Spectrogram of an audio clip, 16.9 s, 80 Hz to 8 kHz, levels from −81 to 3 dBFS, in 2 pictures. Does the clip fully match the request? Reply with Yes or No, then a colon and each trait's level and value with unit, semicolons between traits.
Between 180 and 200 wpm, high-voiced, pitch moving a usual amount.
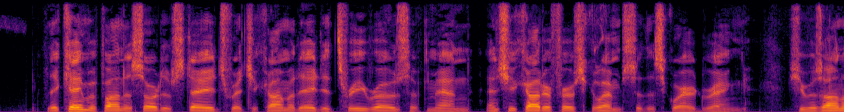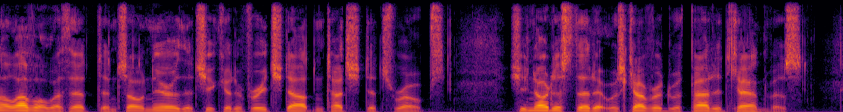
No: average, 185 wpm; low, 100 Hz; average, 4.3 semitones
